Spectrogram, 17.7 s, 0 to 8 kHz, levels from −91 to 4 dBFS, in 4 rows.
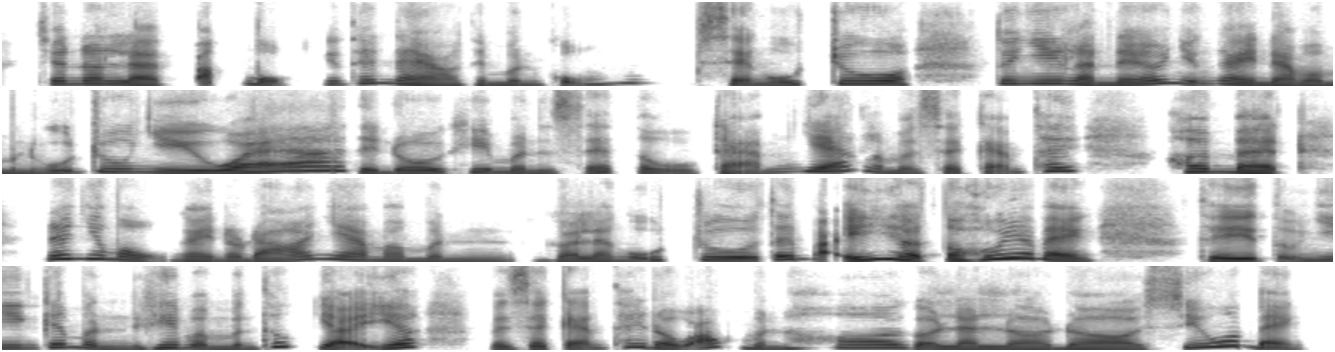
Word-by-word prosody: cho 270 - +2
nên 265 -1 0
là 200 -6 +3
bắt - - 0
buộc 225 -5 -2
như 255 - -7
thế 310 +5 -4
nào 215 - 0
thì 195 - -6
mình 185 -1 -4
cũng 220 +6 -7 0.3
sẽ - - -1
ngủ 215 +1 -2
trưa. 275 -2 +4 0.3
Tuy 295 - -1
nhiên 295 0 0
là 245 - +4
nếu 215 +9 +1
những 260 -6 -4
ngày 250 -7 +2
nào 185 -2 +1
mà 180 - 0
mình 180 +1 -5
ngủ 190 +2 -2
trưa 280 -2 -3
nhiều 215 -7 +1
quá 225 +3 +6
á, 365 +8 +3
thì 230 - +1
đôi 225 +3 +1
khi 240 0 -3
mình 200 -5 -4
sẽ 205 +5 -3
tự - - -2
cảm 255 - -4
giác 375 - +3
là - - -4
mình - - -4
sẽ - - -3
cảm - - -5
thấy 330 +6 -1 0.3
hơi 275 0 +3
mệt. 210 -8 +4 0.3
Nếu 350 +2 +2
như 365 -1 -1
mà 275 -6 +1
một 205 - -3
ngày 195 -2 -1
nào 190 0 -4
đó 205 +8 0
nha, 315 -4 -1
mà 210 -5 -4
mình, 175 -1 -6 0.2
gọi 180 0 0
là, 190 - 0
ngủ 185 +6 -3
trưa 255 -2 +3
tới 305 +4 +2
7 270 -4 +4
giờ 245 - +8
tối 275 - +4
á 420 - +4
bạn, - - +5 0.4
thì 200 -4 +7
tự - - -7
nhiên 245 +4 -4
cái 310 +4 -1
mình 205 -11 -4
khi 270 +7 +2
mà 255 - -1
mình 190 0 -5
thức 385 +1 -4
dậy - - +4
á, 310 - +7 0.3
mình 195 - -2
sẽ 210 - +1
cảm 225 - -2
thấy 330 +4 -4
đầu - - +1
óc 330 - 0
mình 220 -4 -4
hơi, 285 +4 -1
gọi 170 - 0
là, 180 -2 +1
lờ 180 0 -1
đờ 175 -1 0
xíu 300 - -3
á - - +3
bạn. - - +1
235 Hz, 300 wpm, -20 LUFS, 190-280 Hz, 0.4 s, giờ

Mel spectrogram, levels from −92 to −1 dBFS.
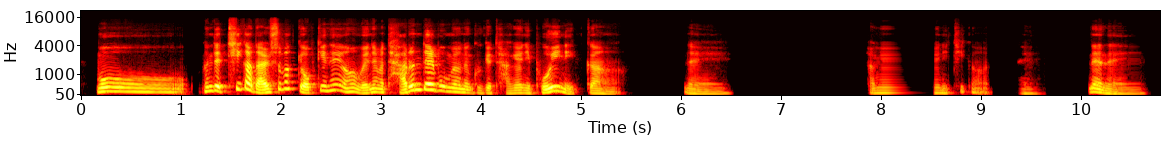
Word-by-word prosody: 뭐 180 - -1
근데 210 +2 +3
티가 310 - +4
날 140 +1 +6
수밖에 315 - -2
없긴 180 - +1
해요. 180 -8 -1
왜냐면 150 +3 -1
다른 245 - +2
델 275 -1 +8
보면은 175 - -1
그게 115 -2 -7
당연히 115 +1 -6
보이니까. 115 - -1 0.6
네. 95 +1 -11 1.3
당연히 125 0 -12
티가 115 - -15 0.3
네. 95 -2 -16 0.5
네네. 90 -1 -5
125 Hz, 220 characters per minute, -23 LUFS, -, 1.3 s, 델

